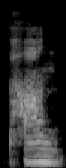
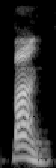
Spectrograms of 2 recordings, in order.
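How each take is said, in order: First: It is said with Korean pronunciation. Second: It sounds like the English word 'bang'. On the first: The speaker calls it right. "It's 방" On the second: The speaker calls it wrong. "not bang"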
